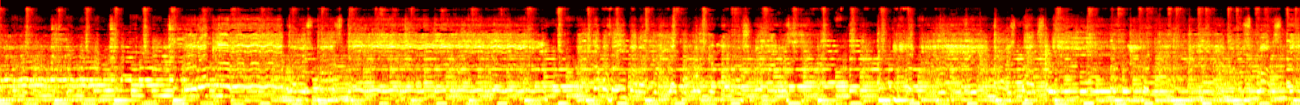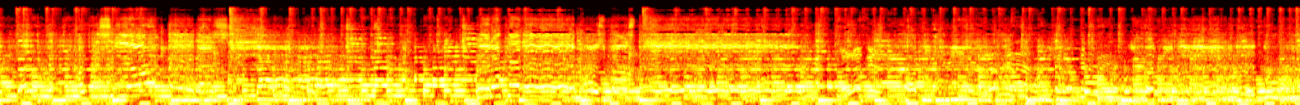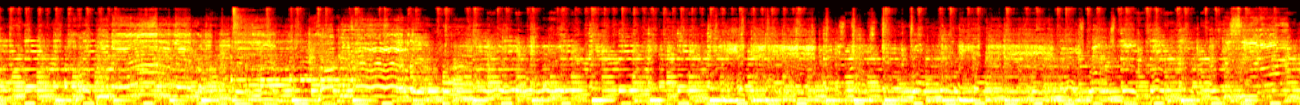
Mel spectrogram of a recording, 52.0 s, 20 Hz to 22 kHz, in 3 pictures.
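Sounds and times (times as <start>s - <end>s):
mariachi-style guitar music: 0.0s - 52.0s.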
